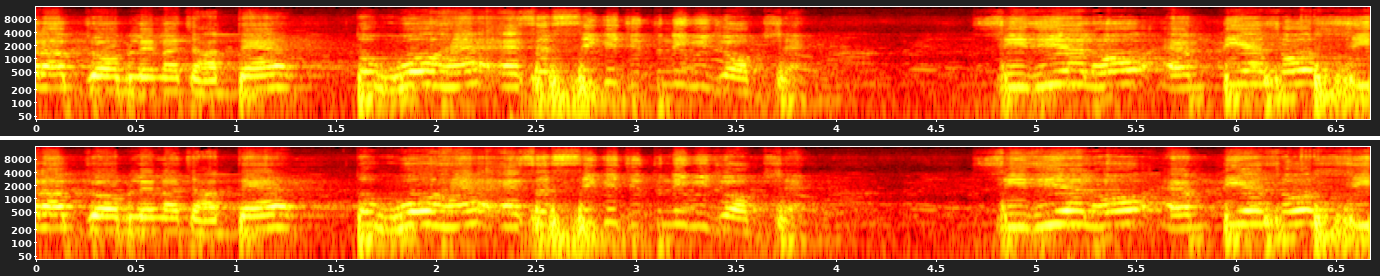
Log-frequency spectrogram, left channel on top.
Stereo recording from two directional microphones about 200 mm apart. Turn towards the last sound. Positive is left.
turn(degrees=-55)  # may be behind; listen again after turning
